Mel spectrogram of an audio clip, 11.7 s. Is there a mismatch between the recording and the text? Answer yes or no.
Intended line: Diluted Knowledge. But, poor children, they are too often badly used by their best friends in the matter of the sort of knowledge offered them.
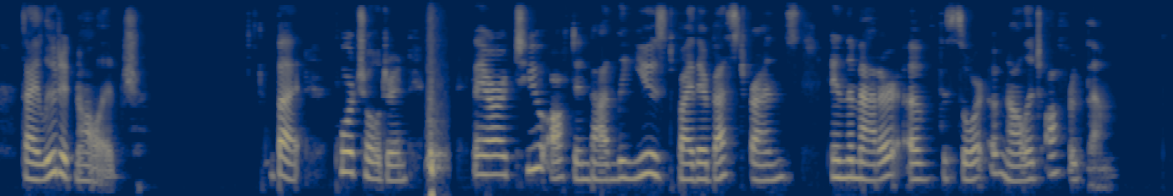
no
